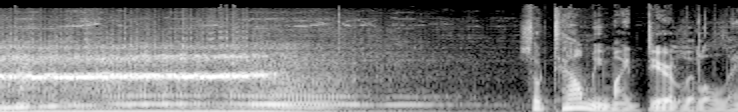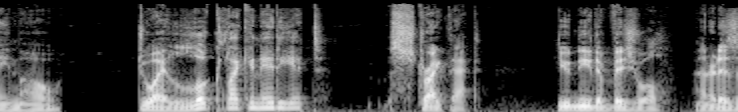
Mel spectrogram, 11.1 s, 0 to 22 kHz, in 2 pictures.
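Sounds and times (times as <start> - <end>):
tires squealing: 0.0 - 3.9
turbo special soapbox racer car engine accelerating hard: 0.0 - 3.9
speech: 4.0 - 6.0, 6.6 - 11.0.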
